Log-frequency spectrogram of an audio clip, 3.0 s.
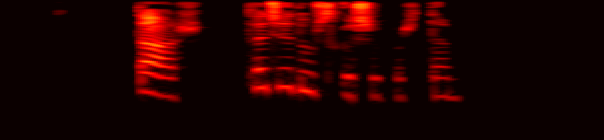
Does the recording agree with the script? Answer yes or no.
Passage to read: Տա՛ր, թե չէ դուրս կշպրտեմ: yes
